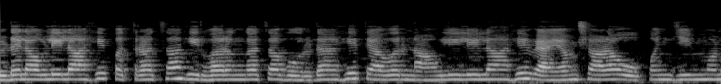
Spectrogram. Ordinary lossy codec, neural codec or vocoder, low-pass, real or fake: none; none; none; real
